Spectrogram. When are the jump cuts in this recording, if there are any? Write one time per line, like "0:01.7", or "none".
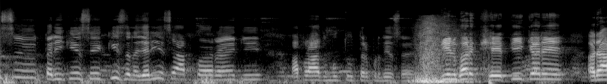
0:04.2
